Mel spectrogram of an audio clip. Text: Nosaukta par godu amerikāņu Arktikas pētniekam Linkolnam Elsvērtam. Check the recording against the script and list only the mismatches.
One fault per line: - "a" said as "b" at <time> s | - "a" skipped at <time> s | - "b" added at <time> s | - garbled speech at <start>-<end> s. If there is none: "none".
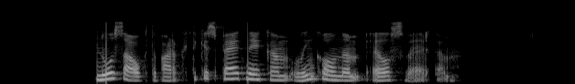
- "par godu amerikāņu" skipped at 1.6 s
